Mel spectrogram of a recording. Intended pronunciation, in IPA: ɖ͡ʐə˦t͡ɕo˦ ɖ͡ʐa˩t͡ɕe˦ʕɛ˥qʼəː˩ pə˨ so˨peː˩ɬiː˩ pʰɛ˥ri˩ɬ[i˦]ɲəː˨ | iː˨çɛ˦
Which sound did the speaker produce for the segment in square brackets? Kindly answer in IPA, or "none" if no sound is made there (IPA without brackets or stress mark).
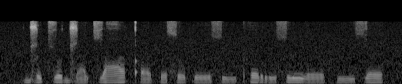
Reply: i˥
